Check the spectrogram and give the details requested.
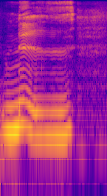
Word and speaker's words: Ms: do Ms period which is pronounced Miz um and that can stand in for Miss or misses so that's your kind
